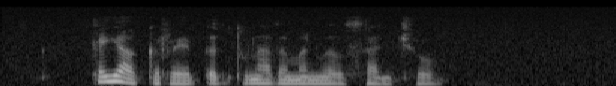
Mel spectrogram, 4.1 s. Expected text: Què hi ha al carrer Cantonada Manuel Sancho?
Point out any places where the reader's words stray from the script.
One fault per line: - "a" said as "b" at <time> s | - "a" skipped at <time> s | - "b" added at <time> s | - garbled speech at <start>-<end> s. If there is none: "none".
none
